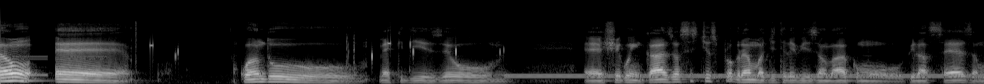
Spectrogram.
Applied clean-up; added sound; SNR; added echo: none; Telephone; 16 dB; none.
